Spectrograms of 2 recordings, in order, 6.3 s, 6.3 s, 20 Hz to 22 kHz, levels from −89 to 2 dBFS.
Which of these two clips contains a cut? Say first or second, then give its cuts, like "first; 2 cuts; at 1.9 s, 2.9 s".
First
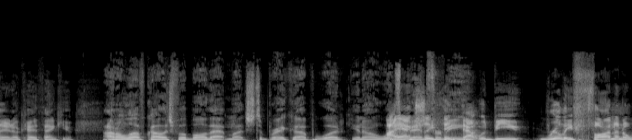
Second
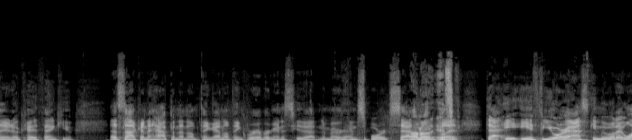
first; 1 cut; at 1.0 s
